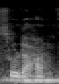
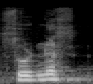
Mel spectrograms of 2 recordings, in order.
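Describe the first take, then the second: First: The word ends with an 'an' sound. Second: The word ends with a 'ness' sound. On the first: The speaker calls it right. "सूडान पढ़ना है" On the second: The speaker calls it wrong. "सुडनेस पढ़ेंगे बहुत लोग"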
